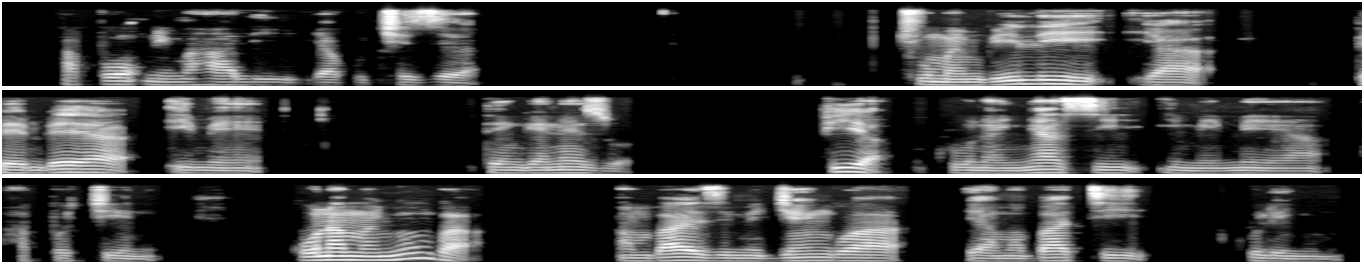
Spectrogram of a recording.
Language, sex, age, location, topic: Swahili, male, 36-49, Wajir, education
